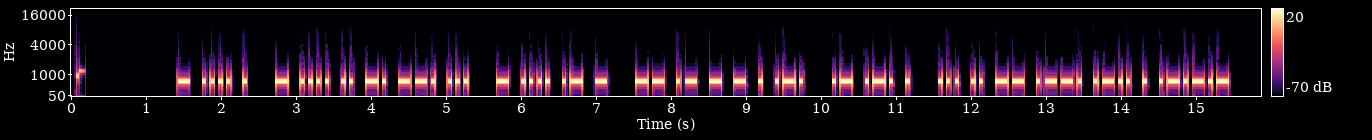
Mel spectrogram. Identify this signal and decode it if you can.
Morse code, heard as a keyed tone, about 22 wpm, 700 Hz. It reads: THE THINGS THAT MATTER ARE SIMPLE.
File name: practice / 22wpm / Sentences with 3-Word Phrases - 22wpm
